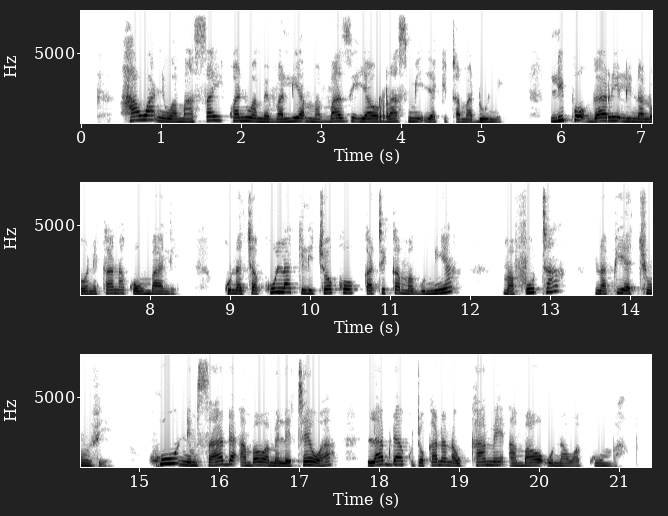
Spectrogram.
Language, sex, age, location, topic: Swahili, female, 36-49, Nairobi, health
